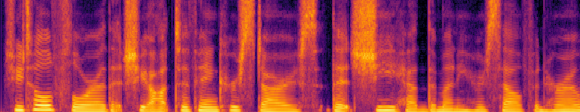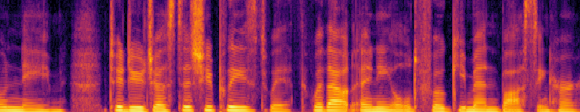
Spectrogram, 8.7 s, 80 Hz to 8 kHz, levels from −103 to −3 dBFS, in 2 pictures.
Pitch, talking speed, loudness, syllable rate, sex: 215 Hz, 235 wpm, -17 LUFS, 5.2 syllables/s, female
